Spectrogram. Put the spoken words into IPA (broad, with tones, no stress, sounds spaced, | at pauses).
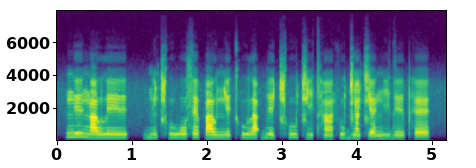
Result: ŋ e˦ ɪ̯ ŋ a˨ ʊ̯ l e˨ ɪ̯ | b ĩ˨ t͡ɕʰ u˨ w o˦ s ɛ˦ p a˨ ʊ̯ ɲ e˨ kʰ u˦˨ l ä˦ ʔ b e˦˨ ɪ̯ t͡ɕʰ u˦ t͡ɕ i˨ tʰ ã˨ θ u˦˨ d͡ʑ ã˦˨ t͡ɕ ɛ˨ ŋ i˦ d e˦ ɪ̯ pʰ ɛ˦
